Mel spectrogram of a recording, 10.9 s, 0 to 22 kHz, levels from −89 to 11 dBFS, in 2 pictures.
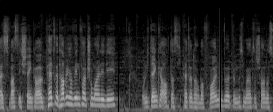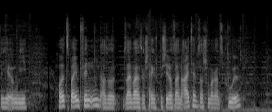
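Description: Mistimed segment boundaries in a stream leave gaps between stream segments, which the player pads with silence: hard-edged dropouts of about 34 ms at 2.35, 4.38 and 6.41 s, and about 23 ms at 8.44 s, recurring every 2 seconds without losing any audio.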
